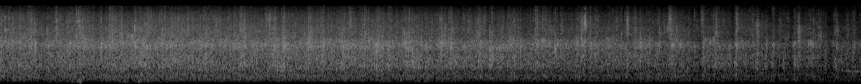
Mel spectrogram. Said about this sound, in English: I wish someone would clap their hands right now.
